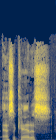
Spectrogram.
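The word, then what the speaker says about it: Asaacanus: Let me spell that for you. It's A-S-A-A-C-A-N-U-S, Asacanus.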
